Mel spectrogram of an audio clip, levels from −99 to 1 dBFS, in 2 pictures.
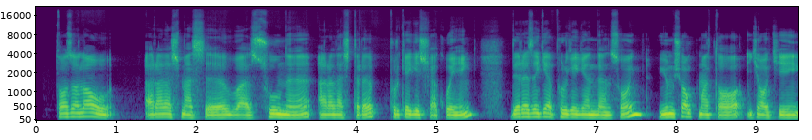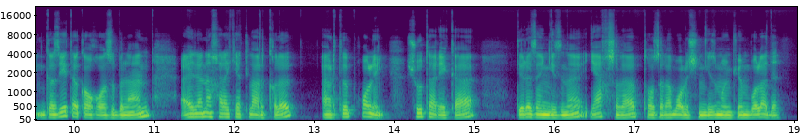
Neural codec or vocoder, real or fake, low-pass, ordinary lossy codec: none; real; 19.8 kHz; none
